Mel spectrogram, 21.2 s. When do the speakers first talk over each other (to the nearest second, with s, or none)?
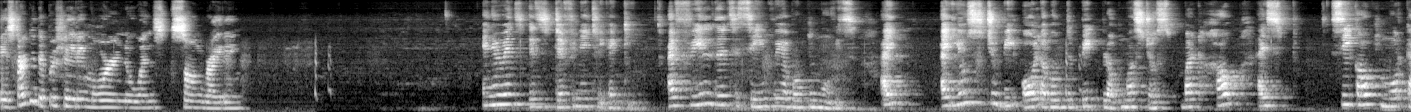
none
